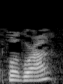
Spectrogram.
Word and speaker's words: foie gras: Foie, is it foie gras? How do you pronounce that? – Oh, foie gras.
